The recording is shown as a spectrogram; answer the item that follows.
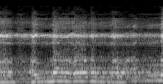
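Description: Two men singing a Bangla Islamic devotional song through microphones, in a slow, chant-like melody with long held notes.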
